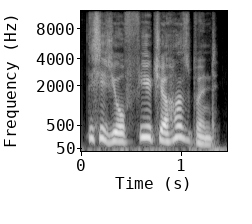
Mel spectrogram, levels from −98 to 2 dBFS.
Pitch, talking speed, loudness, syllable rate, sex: 180 Hz, 205 wpm, -17 LUFS, 6.3 syllables/s, male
